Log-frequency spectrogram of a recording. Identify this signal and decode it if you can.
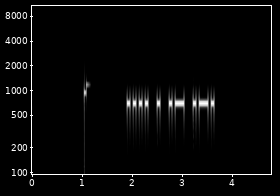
Morse code, heard as a keyed tone, about 20 wpm, 700 Hz. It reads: HEAR
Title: Sentences from Top 300 Words - New Word Drill - 20wpm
